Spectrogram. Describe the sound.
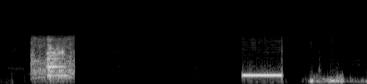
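A telephone line tone sounds while a call is being transferred to an agent: a single steady, mid-pitched beep sits between short bursts of noisy line sound, with silence in between.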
